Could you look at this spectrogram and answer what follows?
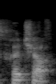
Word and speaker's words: Fritjof: My name is Fritjof. If you want to pronounce my first name, you turn the fridge off and say it quickly.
